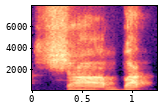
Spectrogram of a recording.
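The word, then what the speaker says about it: שַׁבָּת: Jadi kalau kita ini ada shin dikasih patah ya. Dia bacanya sha. Bet dikasih kamats bacanya ba, jadi dia ditambah tab jadi bacanya syabat ya, syabat gitu ya, hari sabat.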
